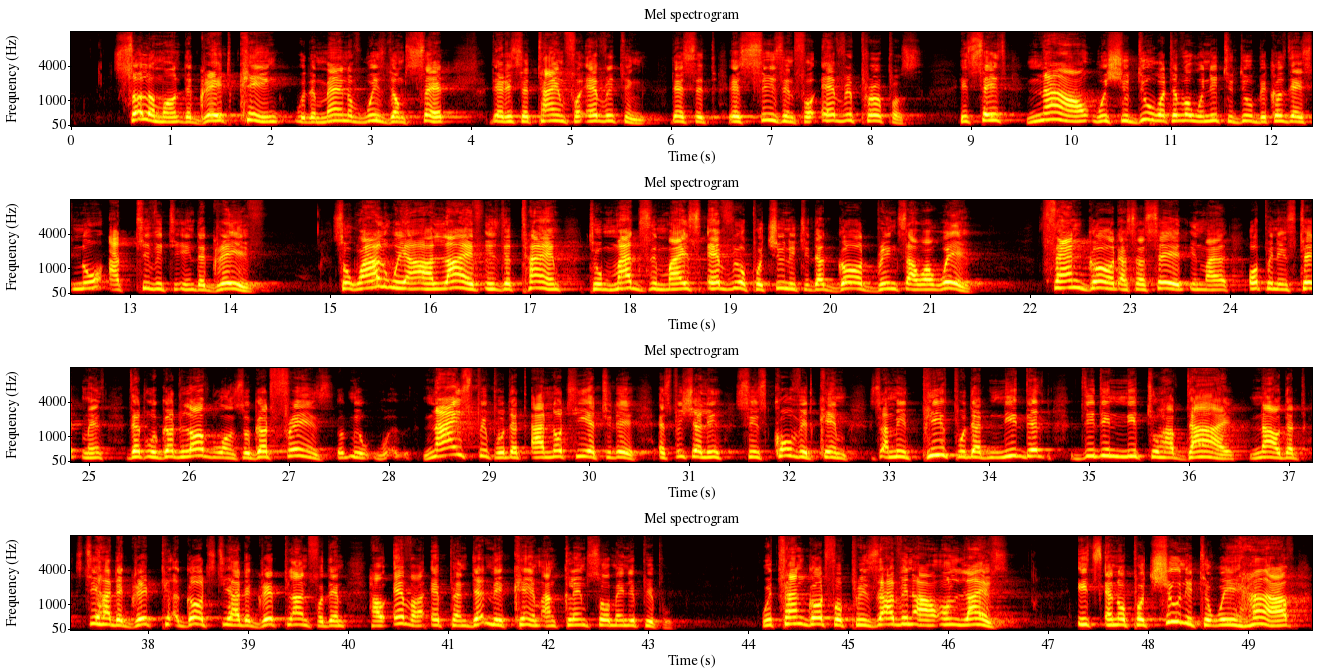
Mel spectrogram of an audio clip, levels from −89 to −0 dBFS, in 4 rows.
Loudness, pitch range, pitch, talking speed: -19 LUFS, 190-230 Hz, 210 Hz, 160 wpm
